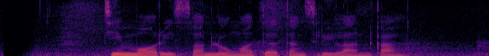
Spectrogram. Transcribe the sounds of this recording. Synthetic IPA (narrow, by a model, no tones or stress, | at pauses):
d͡ʒ̥imɔɾisɔnluŋɔd̪̥ä̤t̪əŋsɾilaŋka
